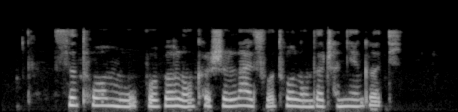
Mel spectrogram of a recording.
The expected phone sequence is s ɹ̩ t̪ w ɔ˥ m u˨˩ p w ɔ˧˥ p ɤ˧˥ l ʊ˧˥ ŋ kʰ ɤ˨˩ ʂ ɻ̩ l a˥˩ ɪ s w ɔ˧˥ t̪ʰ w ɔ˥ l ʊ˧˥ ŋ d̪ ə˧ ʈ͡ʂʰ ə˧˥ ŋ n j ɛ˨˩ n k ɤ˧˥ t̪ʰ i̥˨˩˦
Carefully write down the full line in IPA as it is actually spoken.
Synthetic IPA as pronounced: s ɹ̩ t̪ʰ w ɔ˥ m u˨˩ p w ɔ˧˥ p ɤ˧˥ l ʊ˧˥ ŋ kʰ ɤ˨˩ ʂ ɻ̩ l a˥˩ ɪ s w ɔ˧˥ t̪ʰ w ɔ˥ l ʊ˧˥ ŋ d̪ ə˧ ʈ͡ʂʰ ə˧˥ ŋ n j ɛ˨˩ n k ɤ˥˩ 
